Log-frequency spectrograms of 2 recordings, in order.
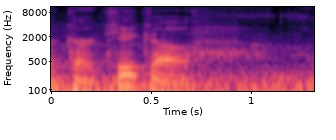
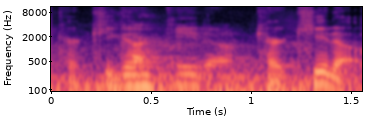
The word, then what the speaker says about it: Carquito: And we even have one of our mechanics, Mr. Carquico. Pronounce that right? Carquito. Yeah. Okay.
